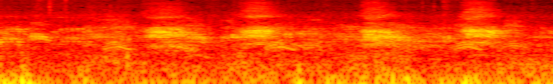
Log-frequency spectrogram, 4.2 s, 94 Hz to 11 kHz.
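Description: A bird giving four short, harsh calls, about one every 0.8 s, starting about a second in, over a low rumble.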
